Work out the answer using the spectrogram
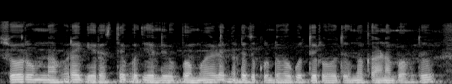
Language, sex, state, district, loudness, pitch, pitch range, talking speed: Kannada, male, Karnataka, Bangalore, -16 LUFS, 100 Hz, 100-105 Hz, 130 wpm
